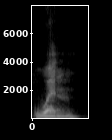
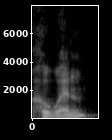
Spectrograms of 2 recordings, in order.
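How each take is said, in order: First: The word begins with a plain w sound. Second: The word begins with a breathy h before w. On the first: The speaker calls it right. "but when" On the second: The speaker calls it wrong. "So it's not when"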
